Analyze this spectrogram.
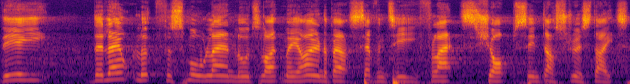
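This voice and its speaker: A man uses a raised, projected voice with a high pitch and a bright, sharp tone. His pace is moderate and his pitch varies in an ordinary way. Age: 60s. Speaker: audience member, landlord. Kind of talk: audience question at panel debate.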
